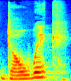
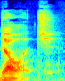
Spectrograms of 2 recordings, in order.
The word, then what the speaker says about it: Dulwich: situation this man an unnamed man and Doe Dulwich England Dulwich always I'm sorry Dalek Dalek Dulwich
